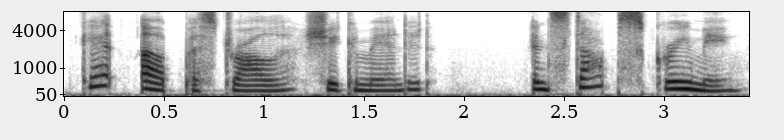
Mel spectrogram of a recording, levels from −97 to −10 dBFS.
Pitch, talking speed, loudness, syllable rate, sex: 235 Hz, 140 wpm, -22 LUFS, 4.9 syllables/s, female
